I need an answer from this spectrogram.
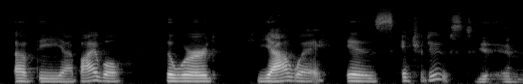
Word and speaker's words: Yahweh: And there's no vowels in the actual word Yahweh. It's YHWH. Yeah, for an English person, I think any language without vowels, it's very hard to pronounce. And it's quite amazing when you when you pronounce it the way that it's to be pronounced. It's yeah. No, it's like yeah. It's breathing in and out.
